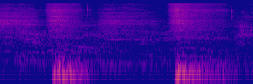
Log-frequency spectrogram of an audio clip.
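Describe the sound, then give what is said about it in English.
Two forceful, breathy exhales, like sharp snorts through the nose, about a second apart, done as a breath-of-fire rapid breath during a yawn. Fairly quiet, with no talking. “Remember, do like a breath of fire or a rapid breath through your yawn when you get it going.”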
